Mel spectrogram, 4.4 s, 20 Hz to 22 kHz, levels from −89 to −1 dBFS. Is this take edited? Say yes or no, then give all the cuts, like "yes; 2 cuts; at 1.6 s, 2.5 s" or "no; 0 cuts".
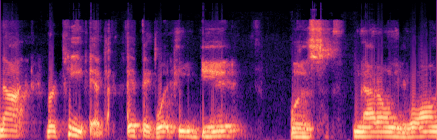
yes; 1 cut; at 1.5 s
